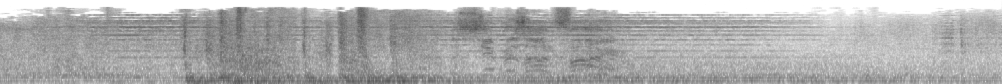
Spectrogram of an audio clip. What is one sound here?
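Shells explode loudly against a ship.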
